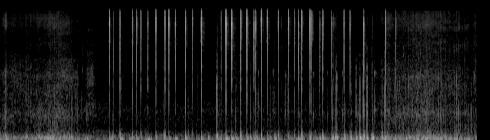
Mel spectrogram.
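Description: A closed red textured leather zip wallet, held close to the microphone, is scratched and tapped with long acrylic nails along its face and zipper edge. A soft, low, rustling scratch opens the clip, then about thirty sharp, bright, dry taps follow in quick, irregular succession over the rest of the clip, each dying away almost instantly.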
